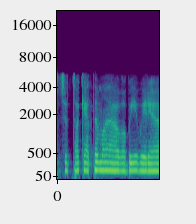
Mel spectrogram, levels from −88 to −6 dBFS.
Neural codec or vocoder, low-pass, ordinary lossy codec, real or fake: codec, 24 kHz, 0.9 kbps, WavTokenizer, medium speech release version 1; 5.4 kHz; AAC, 24 kbps; fake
